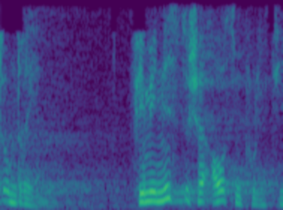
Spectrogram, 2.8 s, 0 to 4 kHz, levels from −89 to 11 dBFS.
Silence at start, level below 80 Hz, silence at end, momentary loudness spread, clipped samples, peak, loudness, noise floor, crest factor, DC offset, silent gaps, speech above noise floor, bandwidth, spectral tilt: 0 s; -62 dBFS; 0 s; 17 LU; under 0.1%; -8 dBFS; -27 LUFS; -54 dBFS; 20 dB; under 0.1%; none; 27 dB; 4 kHz; -10.5 dB/octave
